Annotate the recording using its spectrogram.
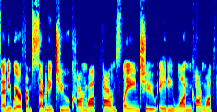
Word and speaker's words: Carnwath: I'm also going to spell Carnwath because I realize it sounds different than what it looks like. So Carnwath is spelled C-A-R-N-W-A-T-H.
